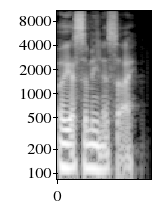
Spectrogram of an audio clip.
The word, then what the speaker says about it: oyasumi nasai: But if you want to do it more formally or more politely, it's oyasumi nasai.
